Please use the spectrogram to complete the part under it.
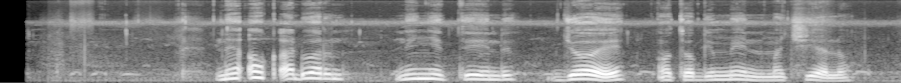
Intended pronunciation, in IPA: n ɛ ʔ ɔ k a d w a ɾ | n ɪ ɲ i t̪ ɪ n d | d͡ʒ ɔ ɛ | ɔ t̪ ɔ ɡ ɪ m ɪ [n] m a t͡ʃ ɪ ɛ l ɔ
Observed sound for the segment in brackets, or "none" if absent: n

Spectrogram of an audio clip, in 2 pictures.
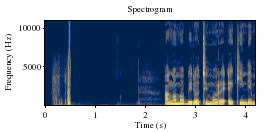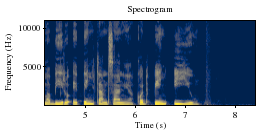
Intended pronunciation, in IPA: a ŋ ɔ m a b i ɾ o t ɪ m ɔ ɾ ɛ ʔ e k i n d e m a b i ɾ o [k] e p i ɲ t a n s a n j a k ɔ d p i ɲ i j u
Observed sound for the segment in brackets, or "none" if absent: ʔ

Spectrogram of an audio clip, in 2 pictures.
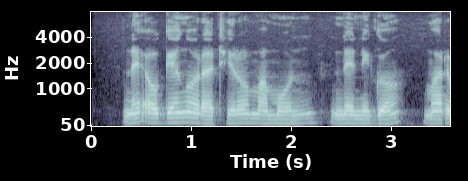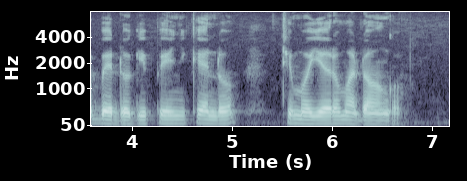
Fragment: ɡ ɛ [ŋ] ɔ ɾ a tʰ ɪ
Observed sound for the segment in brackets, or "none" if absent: ŋ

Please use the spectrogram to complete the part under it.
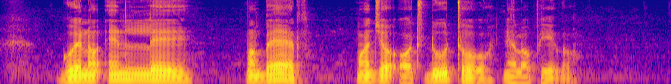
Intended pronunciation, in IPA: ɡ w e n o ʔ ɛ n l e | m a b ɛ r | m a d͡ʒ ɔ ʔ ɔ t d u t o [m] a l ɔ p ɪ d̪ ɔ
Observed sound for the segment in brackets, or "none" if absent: ɲ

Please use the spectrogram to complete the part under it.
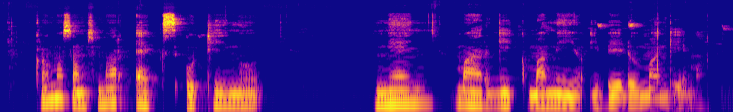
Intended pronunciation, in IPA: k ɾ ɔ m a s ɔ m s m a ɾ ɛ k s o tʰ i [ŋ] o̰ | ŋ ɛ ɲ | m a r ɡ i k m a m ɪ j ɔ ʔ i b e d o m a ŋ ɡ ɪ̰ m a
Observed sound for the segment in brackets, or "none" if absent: ŋ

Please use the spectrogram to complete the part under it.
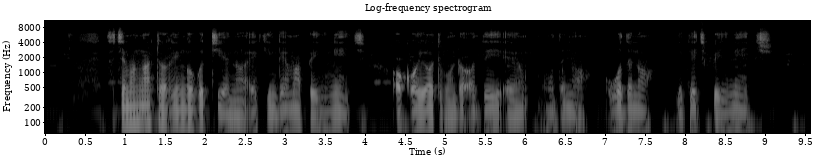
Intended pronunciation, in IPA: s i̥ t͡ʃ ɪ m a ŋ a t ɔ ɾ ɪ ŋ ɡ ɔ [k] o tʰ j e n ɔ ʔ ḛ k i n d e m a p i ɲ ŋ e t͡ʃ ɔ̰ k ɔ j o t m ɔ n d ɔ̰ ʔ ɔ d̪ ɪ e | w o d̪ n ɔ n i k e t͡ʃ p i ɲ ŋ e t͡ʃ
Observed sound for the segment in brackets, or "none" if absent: ɡ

